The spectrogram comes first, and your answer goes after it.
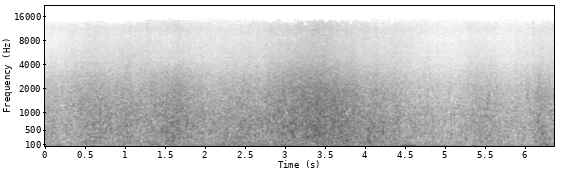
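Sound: sea waves breaking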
